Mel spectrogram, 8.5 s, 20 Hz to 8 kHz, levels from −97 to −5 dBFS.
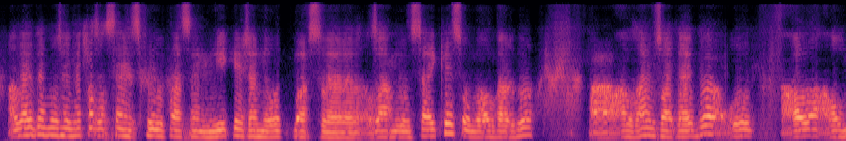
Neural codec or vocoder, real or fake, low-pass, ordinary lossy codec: codec, 16 kHz, 0.5 kbps, FreqCodec, smaller model; fake; 7.2 kHz; AAC, 48 kbps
